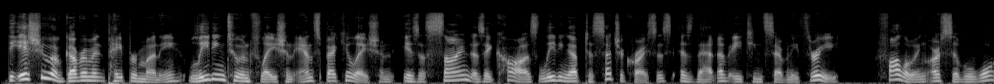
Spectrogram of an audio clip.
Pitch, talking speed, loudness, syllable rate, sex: 145 Hz, 195 wpm, -23 LUFS, 5.8 syllables/s, male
